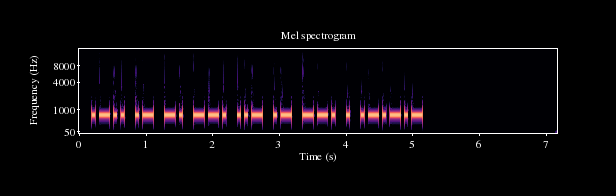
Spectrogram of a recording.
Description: Morse code, heard as a keyed tone, about 22 wpm, 700 Hz. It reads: LANGUAGE.
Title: Sentences from Top 1000 Words - Review Part 3 - 22wpm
